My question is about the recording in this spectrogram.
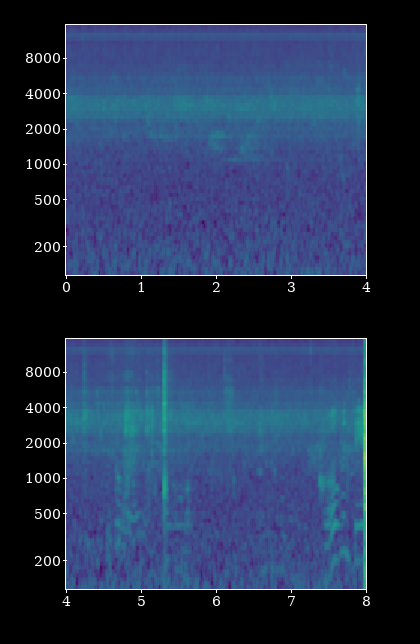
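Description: A cardboard box's flaps being pulled open, with a single sharp click about five seconds in, over a steady high background drone like insects chirring.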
